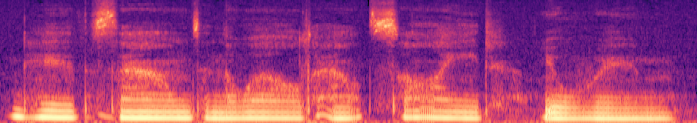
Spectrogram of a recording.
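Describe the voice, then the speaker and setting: A woman yoga nidra teacher giving guided meditation in a soft, breathy, half-whispered voice, calm and soothing, with long pauses between instructions. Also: fairly low pitch, no echo.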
